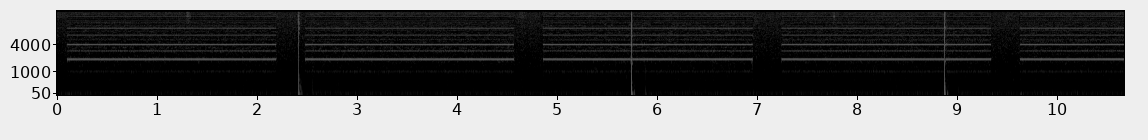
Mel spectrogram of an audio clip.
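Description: Near silence, with a very faint steady electronic tone and its overtones, cut off briefly about every two and a half seconds, and faint clicks about every three seconds.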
